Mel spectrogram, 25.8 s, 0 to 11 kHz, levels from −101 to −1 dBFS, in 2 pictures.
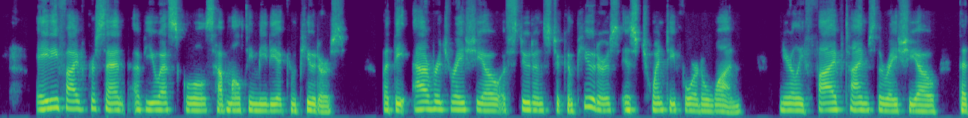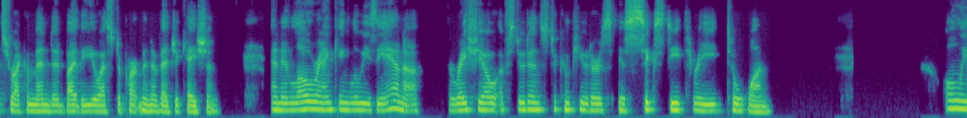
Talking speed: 105 wpm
